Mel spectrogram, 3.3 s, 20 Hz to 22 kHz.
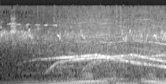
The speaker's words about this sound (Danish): Men den landlige eftermiddagsidyl blev brudt af hylende politisirener fra 5 patruljebiler på landevejen lidt vest for Horsens. Der var en biljagt i gang.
